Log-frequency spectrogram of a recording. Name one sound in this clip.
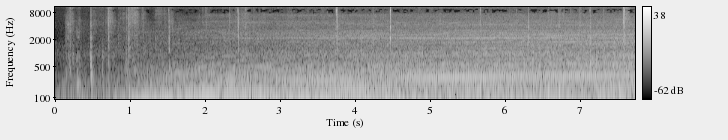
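A car engine hums and rises steadily in pitch as the car speeds up.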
